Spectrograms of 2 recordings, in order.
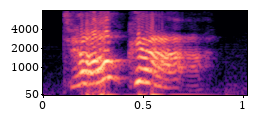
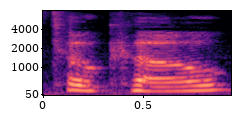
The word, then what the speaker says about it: Toko: Toka! You didn't even pronounce the name right. I know. It's Toko. Toko.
